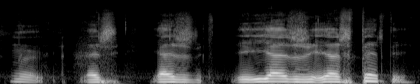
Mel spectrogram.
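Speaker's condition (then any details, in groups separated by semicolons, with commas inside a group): Cerebral palsy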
